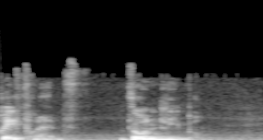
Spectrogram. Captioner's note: french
